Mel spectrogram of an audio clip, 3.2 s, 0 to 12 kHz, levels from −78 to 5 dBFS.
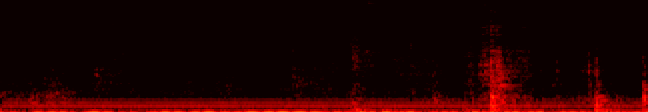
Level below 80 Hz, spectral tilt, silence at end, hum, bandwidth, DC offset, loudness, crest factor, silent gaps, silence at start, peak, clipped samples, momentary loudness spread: -56 dBFS; -5.5 dB/octave; 0 s; none; 11.5 kHz; under 0.1%; -55 LUFS; 18 dB; none; 0 s; -28 dBFS; under 0.1%; 9 LU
